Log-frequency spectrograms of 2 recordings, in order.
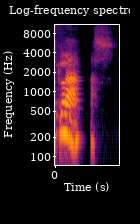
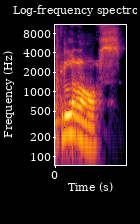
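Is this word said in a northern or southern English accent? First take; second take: northern; southern. First: It has a northern accent with a short vowel. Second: It has a southern accent with an 'ar' vowel. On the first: "some people say glass" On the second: "if you're southern like me, you would say glass"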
